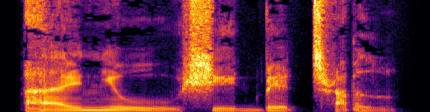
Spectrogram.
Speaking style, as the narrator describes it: He muttered

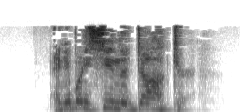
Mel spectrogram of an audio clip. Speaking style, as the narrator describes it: I shouted again

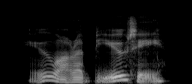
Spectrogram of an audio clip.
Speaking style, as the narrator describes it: the sergeant mutters

